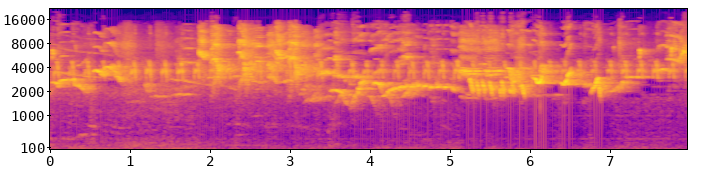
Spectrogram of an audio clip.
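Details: Oriental magpie-robin singing as a training lure, a continuous rich medley of high chattering notes, clear whistles and downward slurs delivered at a fast, uneven pace.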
